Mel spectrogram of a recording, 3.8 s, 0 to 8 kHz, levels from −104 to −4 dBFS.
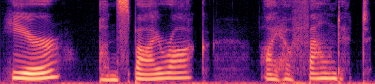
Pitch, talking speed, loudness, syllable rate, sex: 190 Hz, 130 wpm, -18 LUFS, 3.2 syllables/s, female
